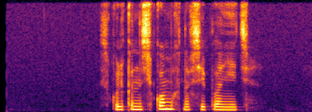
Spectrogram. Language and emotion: Russian, neutral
